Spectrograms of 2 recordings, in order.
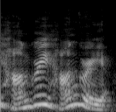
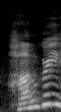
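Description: First: Put-on baby hollering. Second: Put-on loud, higher baby wail; baby hollering. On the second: Finn as baby demanding bread, loud wailing. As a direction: bawl for food like a huge baby. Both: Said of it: "The baby began to holler too".

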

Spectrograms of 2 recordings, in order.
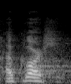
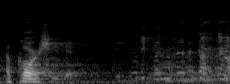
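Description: First: Much louder, higher, mocking retort; loud scornful echo; sarcastic loud repeat. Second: Slow, laughing sarcasm under the breath; scoffing, amused aside; sarcastic chuckle. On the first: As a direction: throw it back at them loudly. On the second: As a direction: drawl it out through a laugh. Mocking company's reply. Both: Real, not acted.

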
